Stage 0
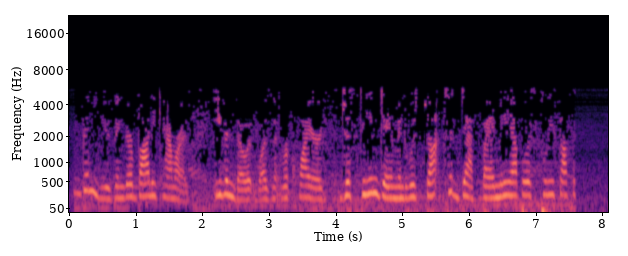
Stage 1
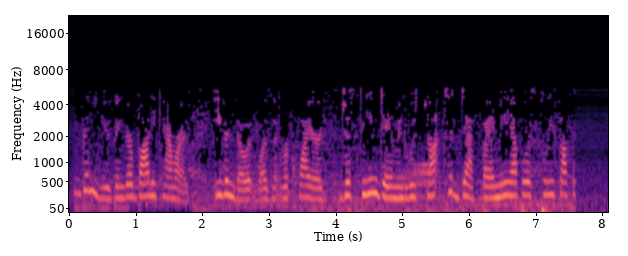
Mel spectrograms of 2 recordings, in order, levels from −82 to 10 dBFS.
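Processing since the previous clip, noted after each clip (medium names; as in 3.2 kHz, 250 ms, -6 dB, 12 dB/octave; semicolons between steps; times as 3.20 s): spectral replace 4.95–5.39 s, 440–940 Hz both; trim -2 dB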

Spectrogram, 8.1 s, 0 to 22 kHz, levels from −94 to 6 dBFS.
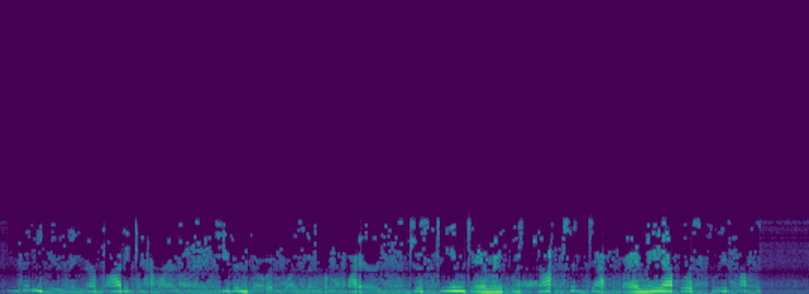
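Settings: level held to a coarse grid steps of 20 dB; static phaser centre 450 Hz, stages 6; attacks held to a fixed rise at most 150 dB/s; trim +3.5 dB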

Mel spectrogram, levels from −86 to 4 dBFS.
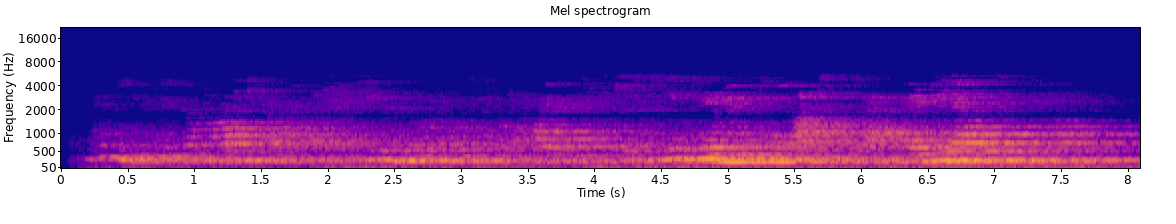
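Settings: reverberation RT60 3.0 s, pre-delay 47 ms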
